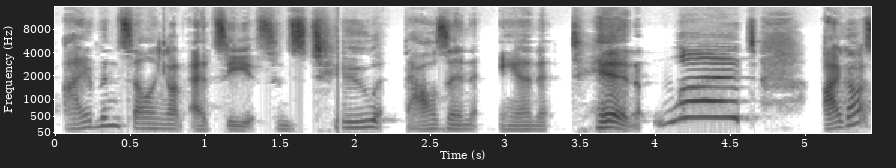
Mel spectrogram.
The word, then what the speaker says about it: Etsy: have been selling on Etsy since 2010 what I got started in 2010 on Etsy and I used to pronounce it EA I couldn't even pronounce it right but I was selling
